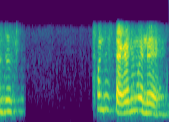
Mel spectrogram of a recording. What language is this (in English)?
Bodo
